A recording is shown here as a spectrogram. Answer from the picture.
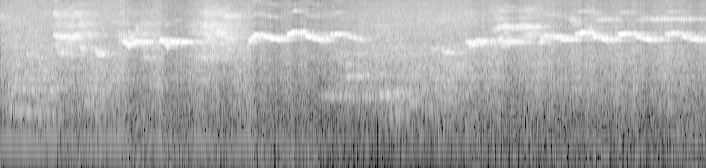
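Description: A bird singing: phrases of short, clear whistled notes that rise and fall, in a run about a second in and another from about six seconds, over a steady background hiss.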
